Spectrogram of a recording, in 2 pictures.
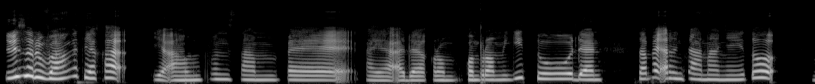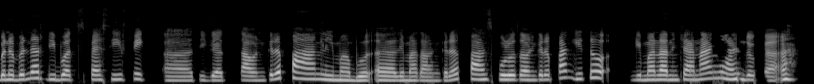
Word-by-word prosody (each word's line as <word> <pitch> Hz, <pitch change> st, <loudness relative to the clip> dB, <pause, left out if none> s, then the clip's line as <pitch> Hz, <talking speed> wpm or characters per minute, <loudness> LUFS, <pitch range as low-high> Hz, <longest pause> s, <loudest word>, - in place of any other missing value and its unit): jadi 300 Hz, +4 st, +7 dB
seru 380 Hz, -5 st, +8 dB
banget, 275 Hz, +8 st, +3 dB
ya, 290 Hz, -2 st, +4 dB
Kak. 295 Hz, -3 st, +5 dB, 0.3 s
Ya, 200 Hz, -4 st, -1 dB
ampun, 205 Hz, +5 st, -2 dB
sampai, 205 Hz, -1 st, -1 dB, 0.2 s
kayak 190 Hz, -2 st, -4 dB
ada, 190 Hz, +1 st, -1 dB
krom 195 Hz, 0 st, -4 dB
kompromi 210 Hz, 0 st, 0 dB
gitu, 255 Hz, -1 st, 0 dB
dan 215 Hz, -2 st, +2 dB, 0.3 s
sampai 265 Hz, +4 st, 0 dB
rencananya 230 Hz, -5 st, -2 dB
itu 230 Hz, +7 st, -3 dB, 0.6 s
benar-benar 225 Hz, +6 st, +1 dB
dibuat 220 Hz, -1 st, -1 dB
spesifik, 230 Hz, +1 st, -5 dB, 0.2 s
eee, 185 Hz, -1 st, -4 dB
3 195 Hz, -1 st, -4 dB, 0.2 s
tahun 190 Hz, -1 st, -3 dB
ke -, -, +1 dB
depan, 270 Hz, -4 st, +2 dB
5 205 Hz, -2 st, +2 dB
bul 185 Hz, 0 st, 0 dB
eee, 195 Hz, -2 st, +1 dB
5 185 Hz, 0 st, -1 dB
tahun 175 Hz, -1 st, -3 dB
ke 185 Hz, -, -2 dB
depan, 240 Hz, -2 st, +2 dB
10 220 Hz, -1 st, +4 dB
tahun 215 Hz, -1 st, +1 dB
ke 220 Hz, 0 st, 0 dB
depan, 300 Hz, +7 st, -2 dB
gitu, 290 Hz, +4 st, 0 dB, 0.2 s
gimana 215 Hz, +1 st, +2 dB
rencananya 235 Hz, +5 st, +1 dB
itu, 215 Hz, -2 st, -2 dB
Kak? 220 Hz, +5 st, 0 dB
220 Hz, 150 wpm, -23 LUFS, 200-255 Hz, 0.6 s, seru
